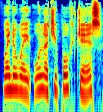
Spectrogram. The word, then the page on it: jipugje's: Mi'gmaq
